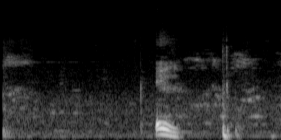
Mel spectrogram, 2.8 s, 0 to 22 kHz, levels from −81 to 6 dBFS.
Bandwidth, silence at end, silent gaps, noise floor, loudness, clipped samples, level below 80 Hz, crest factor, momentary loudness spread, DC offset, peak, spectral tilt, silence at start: 7.2 kHz; 0.25 s; none; -50 dBFS; -19 LUFS; under 0.1%; -50 dBFS; 20 dB; 24 LU; under 0.1%; -2 dBFS; -9 dB/octave; 0.05 s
